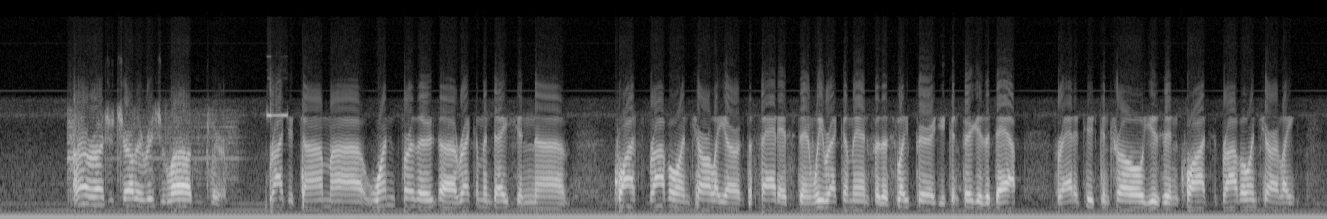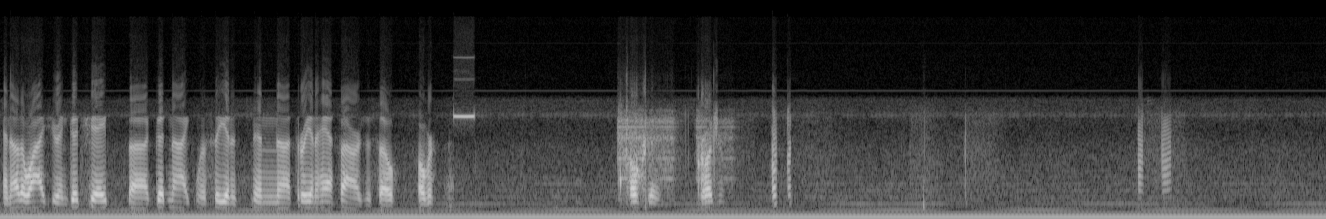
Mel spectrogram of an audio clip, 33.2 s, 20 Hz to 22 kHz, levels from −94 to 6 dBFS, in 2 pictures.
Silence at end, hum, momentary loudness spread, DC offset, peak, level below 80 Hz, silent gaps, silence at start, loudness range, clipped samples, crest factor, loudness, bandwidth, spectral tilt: 0 s; 60 Hz at -30 dBFS; 17 LU; under 0.1%; -4 dBFS; -30 dBFS; none; 0 s; 14 LU; under 0.1%; 16 dB; -19 LUFS; 8 kHz; -7.5 dB/octave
